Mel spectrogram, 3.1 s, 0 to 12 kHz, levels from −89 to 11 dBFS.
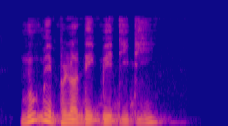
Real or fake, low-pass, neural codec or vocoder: fake; 7.2 kHz; codec, 16 kHz, 4 kbps, FunCodec, trained on Chinese and English, 50 frames a second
